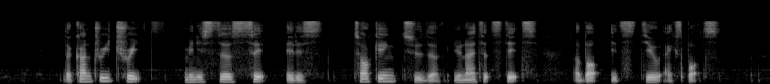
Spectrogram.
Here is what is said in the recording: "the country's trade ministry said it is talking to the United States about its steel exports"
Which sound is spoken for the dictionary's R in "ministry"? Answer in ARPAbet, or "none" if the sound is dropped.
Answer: none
